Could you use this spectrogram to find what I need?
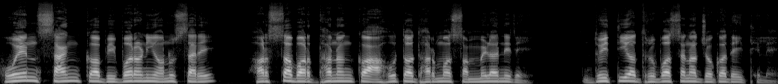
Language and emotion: Odia, neutral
